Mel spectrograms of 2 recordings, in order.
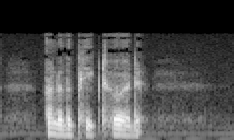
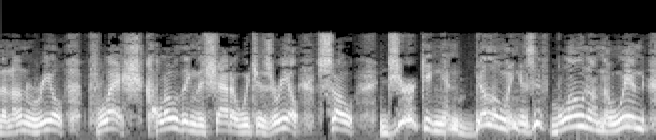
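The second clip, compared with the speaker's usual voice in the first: high-pitched, intense action storytelling; urgent story narration; 8 semitones higher than usual. A narrator's reading. Narrator tells of Ged battling the shadow, urgent and intense. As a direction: drive the fight forward with raised pitch.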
